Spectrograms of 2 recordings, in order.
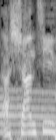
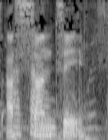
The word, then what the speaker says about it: Asante: Ashanti is the way the British pronounce my middle name, but the pronunciation is Asante.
